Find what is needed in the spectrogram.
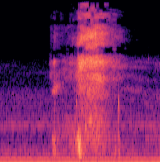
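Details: Single sharp, hissing sneeze with a brief lead-in breath over low background hum, from a person recovering from feeding-tube insertion surgery done in late January; a beeping device is audible elsewhere in the recording.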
